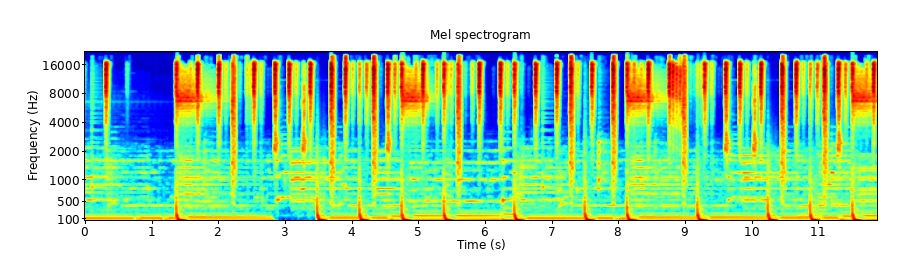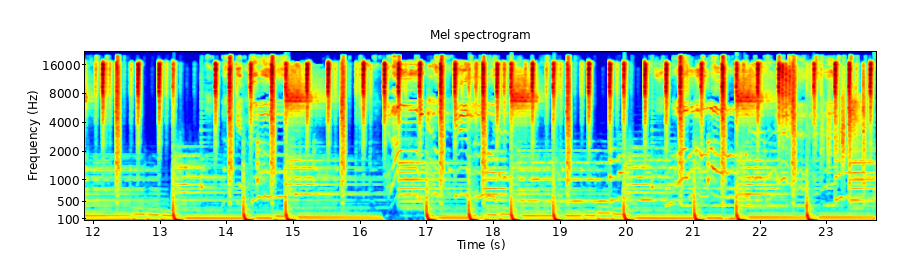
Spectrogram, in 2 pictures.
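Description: A full drill beat plays loud and dense: kick, percussion and a sustained melodic sample layered together in a steady driving groove, with two brief dropouts where the beat cuts.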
